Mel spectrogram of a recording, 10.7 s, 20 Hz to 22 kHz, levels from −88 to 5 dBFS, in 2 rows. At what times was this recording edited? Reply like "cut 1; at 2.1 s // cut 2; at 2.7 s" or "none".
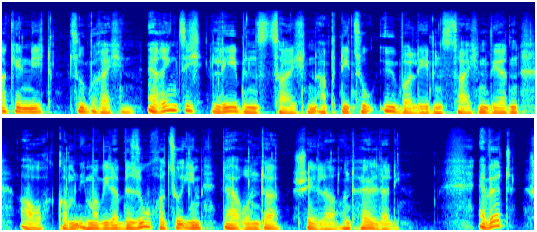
cut 1; at 1.4 s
